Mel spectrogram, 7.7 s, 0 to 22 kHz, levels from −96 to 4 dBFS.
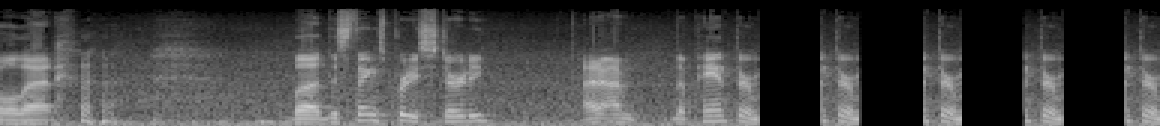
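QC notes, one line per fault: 5.05–7.74 s (to the end): stutter with silent gaps. A fragment of about 248 ms repeats 4 times, each followed by about 425 ms of digital silence, giving a steady 673 ms cycle. This is likely a stalled player or stream replaying its last buffer on each retry and then running dry. The audio due in those gaps is lost. The waveform shows identical blocks separated by flat silent stretches, and the spectrogram shows matching patches split by fully empty columns.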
